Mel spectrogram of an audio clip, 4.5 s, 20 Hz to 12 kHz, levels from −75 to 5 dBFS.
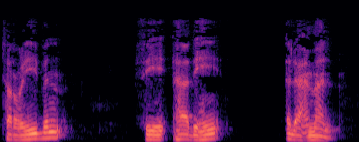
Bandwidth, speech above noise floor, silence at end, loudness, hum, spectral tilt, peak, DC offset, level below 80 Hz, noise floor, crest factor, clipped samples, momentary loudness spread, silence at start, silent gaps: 7.8 kHz; 54 dB; 0.35 s; -20 LUFS; none; -7 dB/octave; -4 dBFS; under 0.1%; -54 dBFS; -73 dBFS; 18 dB; under 0.1%; 9 LU; 0.05 s; none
